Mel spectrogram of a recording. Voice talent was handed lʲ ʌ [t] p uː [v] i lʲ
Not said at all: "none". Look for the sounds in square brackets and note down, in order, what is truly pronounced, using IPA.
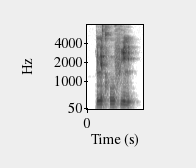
t, f

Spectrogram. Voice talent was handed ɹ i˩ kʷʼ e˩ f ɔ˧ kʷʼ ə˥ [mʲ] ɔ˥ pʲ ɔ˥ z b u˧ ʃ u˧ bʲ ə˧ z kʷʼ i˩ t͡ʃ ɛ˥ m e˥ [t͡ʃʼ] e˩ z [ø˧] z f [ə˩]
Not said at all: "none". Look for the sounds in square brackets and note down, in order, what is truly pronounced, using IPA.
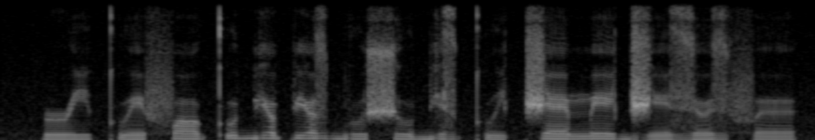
bʲ, d͡ʒ, ɵ˧, ə˩

